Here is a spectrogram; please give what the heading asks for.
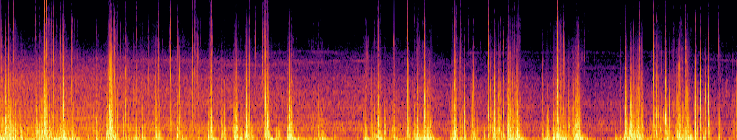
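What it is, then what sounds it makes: Plastic bag over microphone. A thin, clear, wet plastic bag covers a black microphone while fingertips tap and rub the bag and crinkle its top edge. Dense, irregular crackling taps land as heavy low thumps with sharp, bright snaps on top, broken by short quieter stretches of soft rustling.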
